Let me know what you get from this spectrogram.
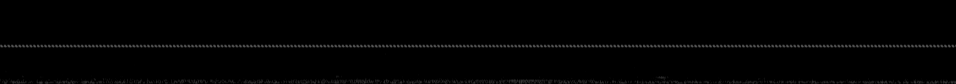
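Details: Crickets at night under the moon, a steady chorus: one unbroken high, pure tone pulsing quickly and evenly, about three pulses a second, over a faint low rumble.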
